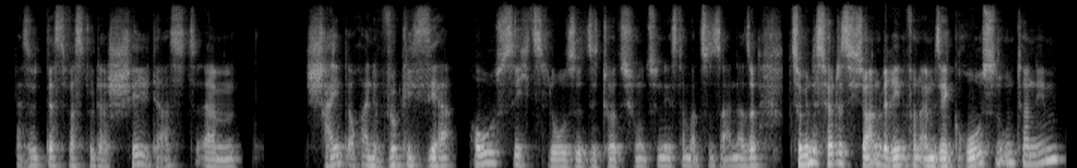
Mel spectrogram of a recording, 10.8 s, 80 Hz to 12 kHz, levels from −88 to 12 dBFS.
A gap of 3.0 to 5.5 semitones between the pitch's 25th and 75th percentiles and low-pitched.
Yes: average, 3.7 semitones; low, 120 Hz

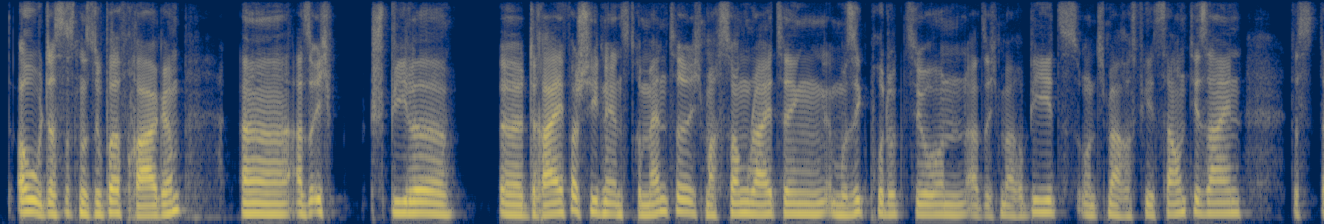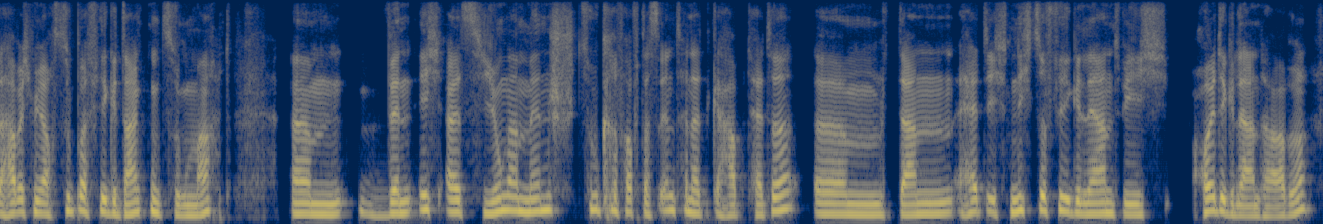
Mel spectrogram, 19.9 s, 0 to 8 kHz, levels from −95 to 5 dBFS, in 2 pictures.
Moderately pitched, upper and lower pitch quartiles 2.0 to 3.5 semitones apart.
Yes: medium, 145 Hz; average, 3.0 semitones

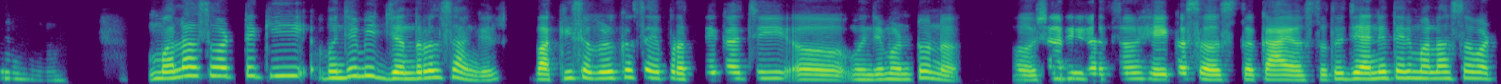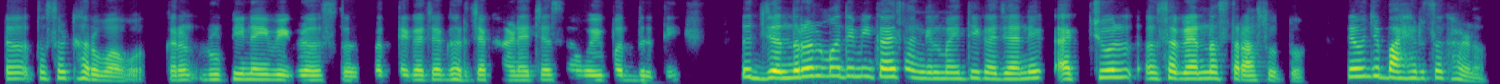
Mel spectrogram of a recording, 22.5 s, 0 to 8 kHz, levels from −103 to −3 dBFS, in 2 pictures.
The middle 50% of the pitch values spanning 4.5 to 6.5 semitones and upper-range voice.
Yes: average, 4.8 semitones; high, 205 Hz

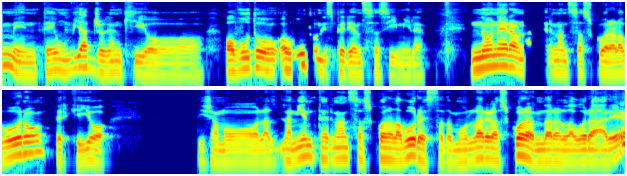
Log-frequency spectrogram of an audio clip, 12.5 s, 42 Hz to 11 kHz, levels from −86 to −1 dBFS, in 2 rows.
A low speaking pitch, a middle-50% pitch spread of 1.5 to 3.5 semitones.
No: low, 110 Hz; average, 3.9 semitones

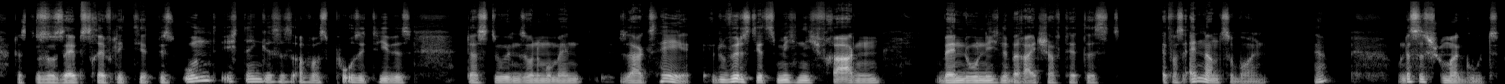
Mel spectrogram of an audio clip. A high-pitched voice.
No: very low, 90 Hz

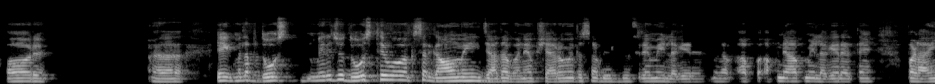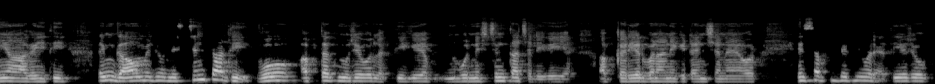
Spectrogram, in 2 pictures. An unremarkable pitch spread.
Yes: average, 3.4 semitones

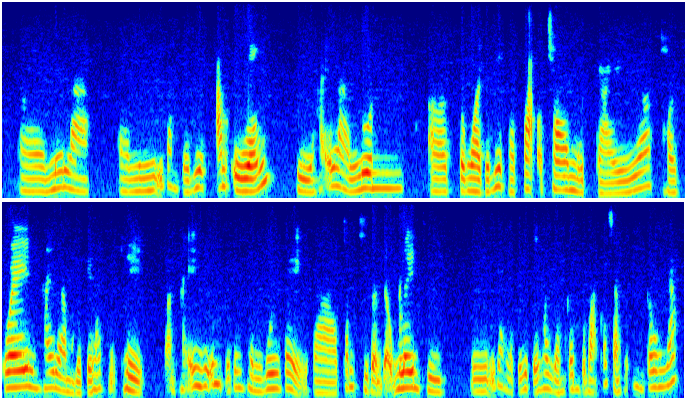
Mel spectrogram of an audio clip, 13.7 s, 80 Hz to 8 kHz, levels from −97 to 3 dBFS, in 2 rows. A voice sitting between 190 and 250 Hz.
Yes: high, 215 Hz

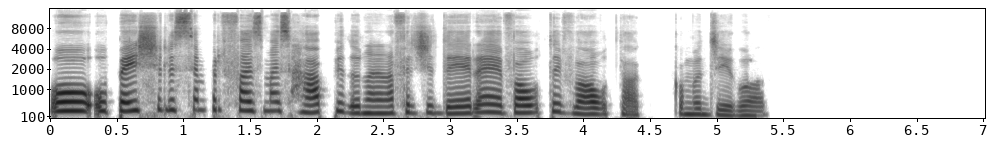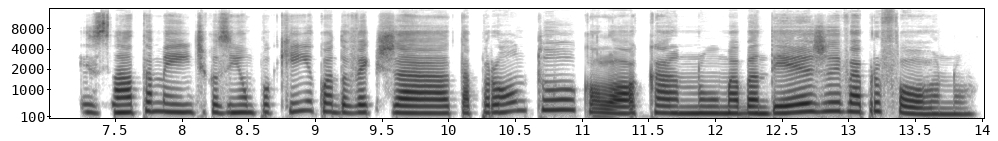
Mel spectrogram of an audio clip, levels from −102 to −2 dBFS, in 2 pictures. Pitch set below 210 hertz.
No: high, 245 Hz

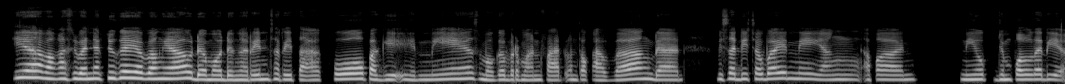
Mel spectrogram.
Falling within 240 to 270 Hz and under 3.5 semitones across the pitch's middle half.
No: high, 225 Hz; average, 2.9 semitones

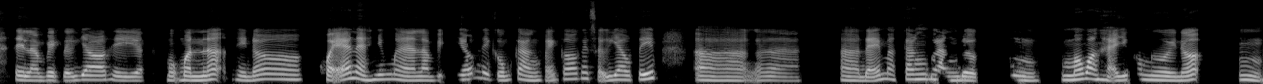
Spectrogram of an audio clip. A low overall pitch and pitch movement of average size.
No: high, 200 Hz; average, 3.5 semitones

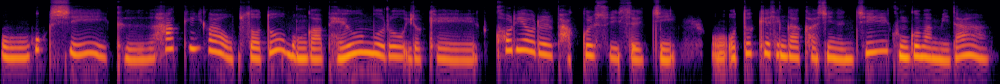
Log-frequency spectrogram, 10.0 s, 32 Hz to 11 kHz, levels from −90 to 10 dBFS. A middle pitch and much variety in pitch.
No: high, 215 Hz; wide, 6.0 semitones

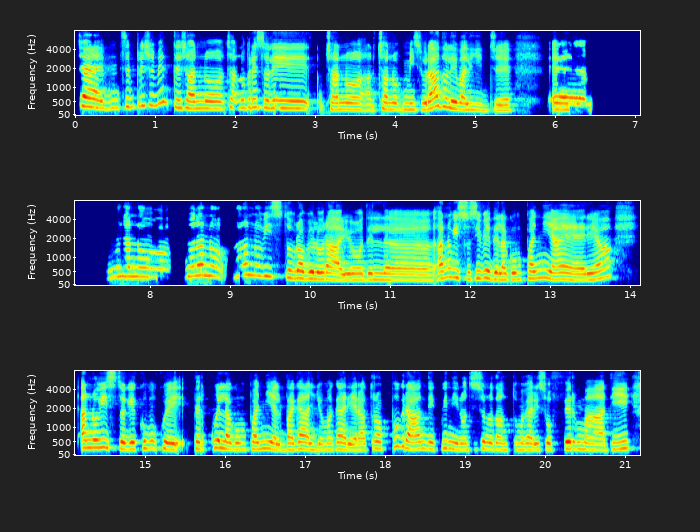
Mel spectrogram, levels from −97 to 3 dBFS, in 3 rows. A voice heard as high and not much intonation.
No: high, 240 Hz; average, 4.1 semitones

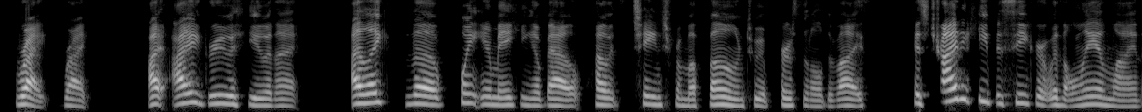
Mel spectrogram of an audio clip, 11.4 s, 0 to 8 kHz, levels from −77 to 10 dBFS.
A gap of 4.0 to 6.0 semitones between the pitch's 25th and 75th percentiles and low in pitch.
No: average, 4.3 semitones; high, 200 Hz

